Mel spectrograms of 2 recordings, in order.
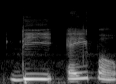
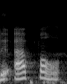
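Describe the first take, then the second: First: 'The' is said like 'thee'. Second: 'The' is said like 'thuh'. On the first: The speaker calls it right. "membacanya jadi "di"" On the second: The speaker calls it wrong.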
